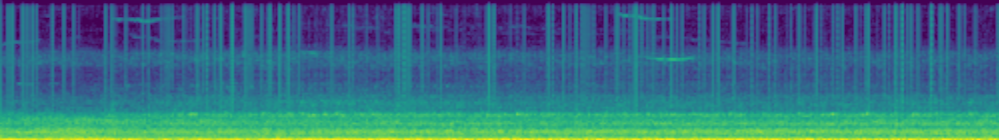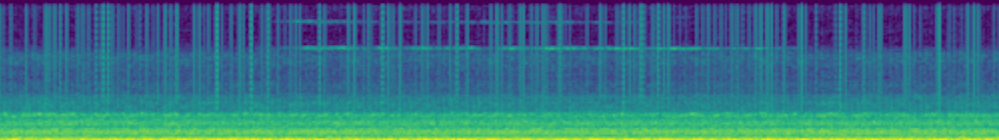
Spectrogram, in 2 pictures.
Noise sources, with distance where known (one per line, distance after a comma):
engine of unclear size, near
